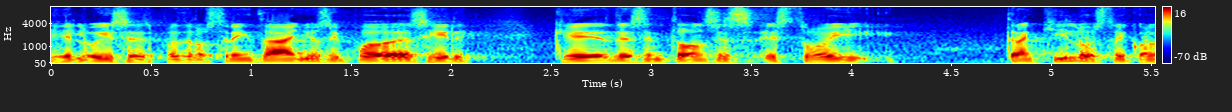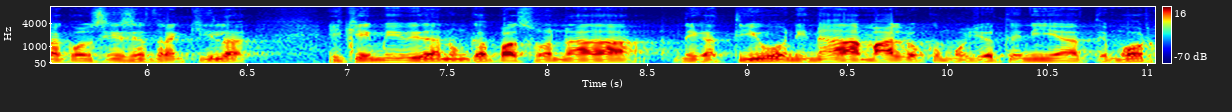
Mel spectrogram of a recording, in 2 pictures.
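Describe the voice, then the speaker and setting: Fairly low in pitch, this man talks at a fairly quick pace. His intonation stays fairly even. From Costa Rica, Heredia. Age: 60s. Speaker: retired journalist. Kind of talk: testimony. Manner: hesitant with fillers.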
